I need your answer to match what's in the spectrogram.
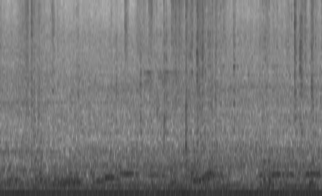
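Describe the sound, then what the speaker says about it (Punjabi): Domestic pigeons coo in soft, low, repeated phrases close by over a steady background hum, with no talk. "ਬਹੁਤ ਚੰਗੀ ਆ ਕਬੂਤਰੀ ਹੈ"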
